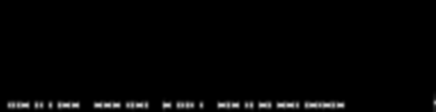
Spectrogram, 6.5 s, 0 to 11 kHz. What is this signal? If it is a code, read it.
Morse code, heard as a keyed tone, about 36 wpm, 700 Hz. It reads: VIEW OF THE KING.
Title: Sentences from Top 1000 Words - Review Part 6 - 35wpm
